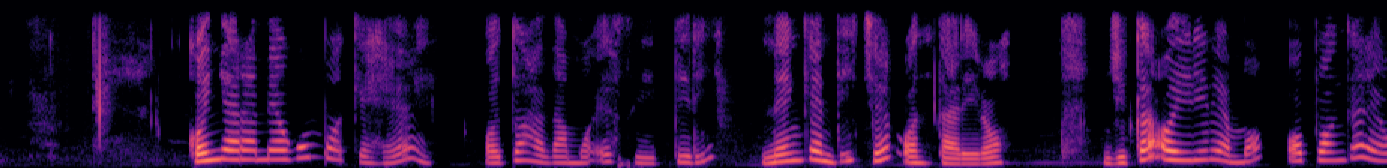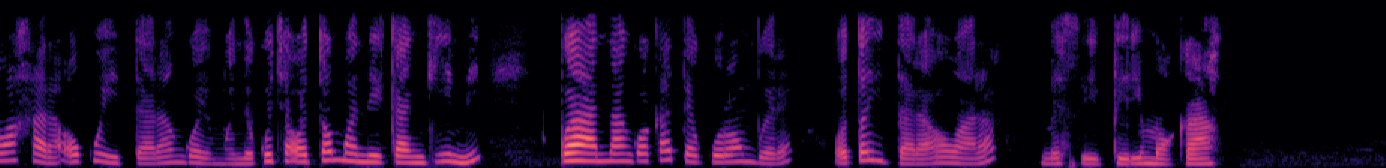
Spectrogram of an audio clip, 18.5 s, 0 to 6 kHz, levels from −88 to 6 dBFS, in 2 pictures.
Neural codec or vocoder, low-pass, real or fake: none; 5.4 kHz; real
